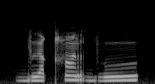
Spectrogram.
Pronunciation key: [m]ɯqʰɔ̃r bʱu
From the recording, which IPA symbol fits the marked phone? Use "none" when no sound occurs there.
b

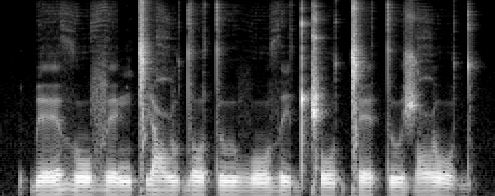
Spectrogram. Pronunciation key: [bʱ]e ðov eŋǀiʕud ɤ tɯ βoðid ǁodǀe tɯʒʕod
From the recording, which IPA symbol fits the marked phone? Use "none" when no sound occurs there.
ɓ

